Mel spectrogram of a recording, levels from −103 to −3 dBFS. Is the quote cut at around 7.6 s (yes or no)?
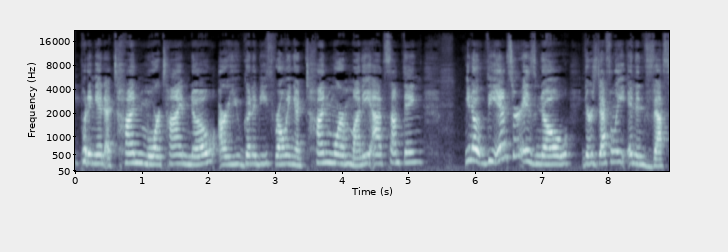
yes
